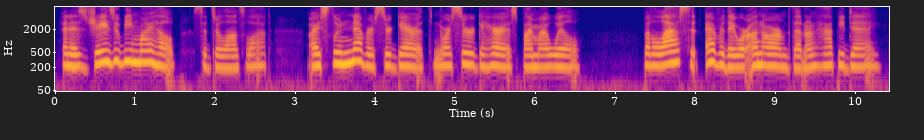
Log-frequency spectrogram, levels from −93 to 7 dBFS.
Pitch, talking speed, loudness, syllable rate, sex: 225 Hz, 175 wpm, -17 LUFS, 5.1 syllables/s, female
